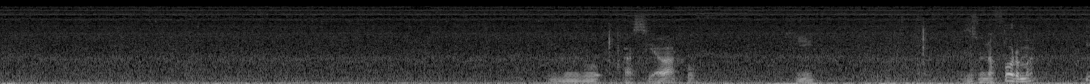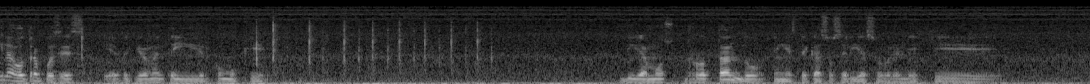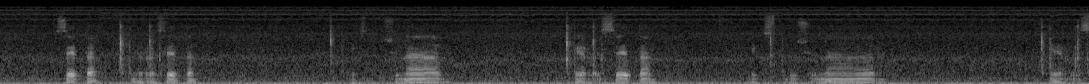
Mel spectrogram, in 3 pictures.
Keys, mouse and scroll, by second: 1.8 click, 3.4 click, 3.8 click, 4.6 click, 5.5 right click, 6.4 e, 8.1-9.7 drag, 10.8-11.8 drag, 12.0 shift+click, 13.9 ctrl+z, 20.8-22.7 drag, 23.0-24.0 typing, 24.7 click, 25.3 e, 27.0 click, 27.5-28.4 typing, 29.1 click, 29.7 e, 31.9 click, 32.4 r.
